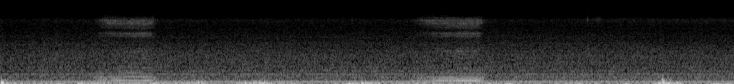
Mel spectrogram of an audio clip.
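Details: Lin Xiaolang the Corgi sleeps and snores, a pair of rough, low vibrating breaths about three seconds apart, layered with airy hiss, against a steady background hum and a few light taps.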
